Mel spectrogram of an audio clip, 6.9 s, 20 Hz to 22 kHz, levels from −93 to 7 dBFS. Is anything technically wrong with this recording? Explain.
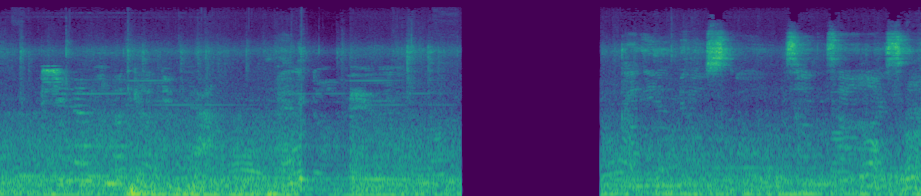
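Yes, there are two faults.

From 2.26 to 2.62 s the sound and its background drop together by about 9 dB at once, then return: a sudden gain jump, likely a digital gain change applied without any ramp.

From 3.46 to 4.51 s the sound cuts to silence for about 1.05 s, then resumes. This is a playback stall, likely the player starving for data or its thread blocking.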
